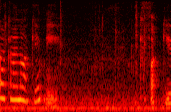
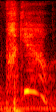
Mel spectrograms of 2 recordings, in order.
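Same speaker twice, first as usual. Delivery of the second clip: whispered curse; 12 semitones higher, 4 dB louder than usual. Real, not acted. After screaming.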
